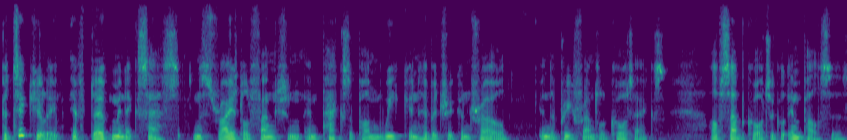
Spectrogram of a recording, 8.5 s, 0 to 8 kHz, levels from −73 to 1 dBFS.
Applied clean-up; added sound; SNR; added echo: none; none; none; none.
